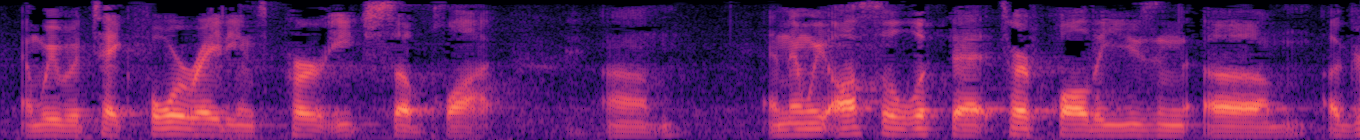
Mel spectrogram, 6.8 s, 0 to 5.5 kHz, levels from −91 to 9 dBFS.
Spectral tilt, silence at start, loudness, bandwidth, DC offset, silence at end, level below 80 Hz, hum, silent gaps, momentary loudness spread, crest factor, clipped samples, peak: -6 dB/octave; 0.1 s; -23 LUFS; 5.4 kHz; under 0.1%; 0 s; -60 dBFS; none; none; 12 LU; 16 dB; under 0.1%; -6 dBFS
